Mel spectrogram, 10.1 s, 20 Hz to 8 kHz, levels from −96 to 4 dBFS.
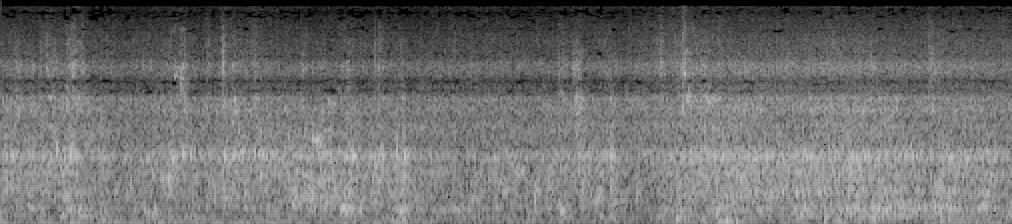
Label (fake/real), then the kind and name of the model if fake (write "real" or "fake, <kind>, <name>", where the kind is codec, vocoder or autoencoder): real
